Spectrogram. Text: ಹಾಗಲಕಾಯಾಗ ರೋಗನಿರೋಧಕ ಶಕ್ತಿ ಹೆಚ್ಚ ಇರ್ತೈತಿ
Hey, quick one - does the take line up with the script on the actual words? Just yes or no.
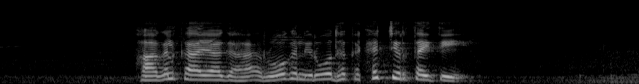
no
